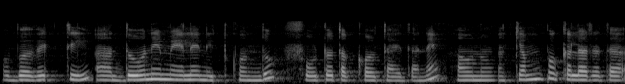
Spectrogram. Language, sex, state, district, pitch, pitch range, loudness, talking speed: Kannada, female, Karnataka, Raichur, 205 Hz, 195-220 Hz, -31 LUFS, 115 wpm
